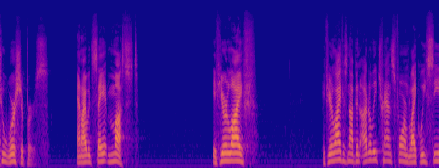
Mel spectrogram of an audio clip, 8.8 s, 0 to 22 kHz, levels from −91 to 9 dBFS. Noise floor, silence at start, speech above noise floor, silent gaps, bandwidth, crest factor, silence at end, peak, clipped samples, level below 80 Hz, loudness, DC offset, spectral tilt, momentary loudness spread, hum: -76 dBFS; 0 s; 48 dB; none; 14.5 kHz; 24 dB; 0 s; -6 dBFS; under 0.1%; -74 dBFS; -28 LUFS; under 0.1%; -5 dB/octave; 21 LU; none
